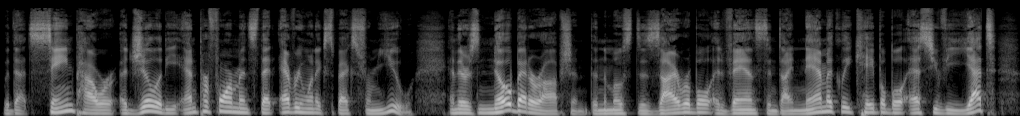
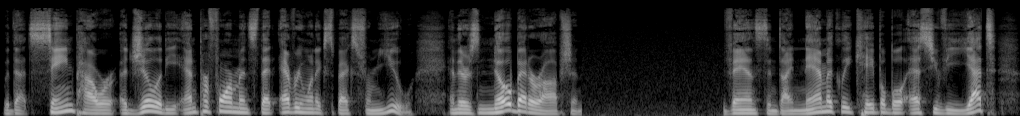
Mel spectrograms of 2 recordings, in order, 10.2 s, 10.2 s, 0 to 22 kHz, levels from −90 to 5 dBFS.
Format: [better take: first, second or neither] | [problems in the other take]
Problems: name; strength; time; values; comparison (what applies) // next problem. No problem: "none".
first | audio cutting out; at 6 s for 1.5 s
